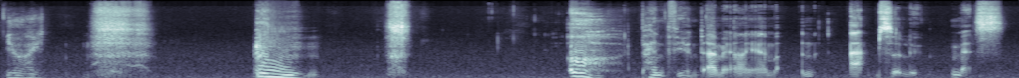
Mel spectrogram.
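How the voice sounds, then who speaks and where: A man playing a stressed, tender god confiding in a lover in an intimate audio roleplay, speaking haltingly with stammers and sighs. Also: big pitch swings, vocal fry, breathy edge, heavily acted. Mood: flustered, apologetic. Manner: hesitant, halting, stammering and sighing. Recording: background noise with low rumble.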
